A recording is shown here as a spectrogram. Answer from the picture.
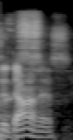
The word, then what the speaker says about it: Adonis: Like Lil Adonis, how you say his name? – I think no, it's Adonis. His name's Adonis.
